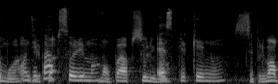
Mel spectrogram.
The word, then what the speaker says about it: absolument: Il y a une règle qui dit que tous les mots commençant par ABS, n'est-ce pas, se prononcent abs. Abs. Absolument.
